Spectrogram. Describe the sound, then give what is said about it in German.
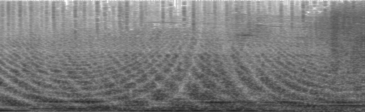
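A loud, continuous engine drone of an approaching gunboat, with throbbing low harmonics and a sweeping, shifting pitch as it nears. No voices are heard over the steady roar. “Meister, ich höre etwas. Das ist das Kanonenboot.”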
